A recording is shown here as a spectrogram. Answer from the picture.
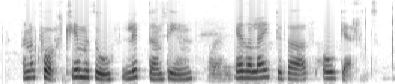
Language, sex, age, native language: Icelandic, male, 12, Icelandic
